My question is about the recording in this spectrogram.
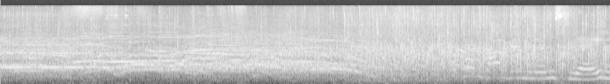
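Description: Television studio audience cheering and applauding, many voices shouting and whooping over one another. A single voice stands out near the end.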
